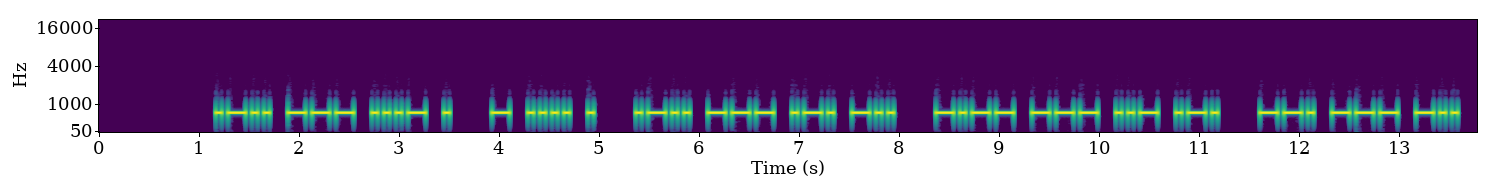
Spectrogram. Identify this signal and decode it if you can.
Morse code, heard as a keyed tone, about 20 wpm, 700 Hz. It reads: LOVE THE LORD YOUR GOD
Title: Sets of 9 Words - 20wpm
